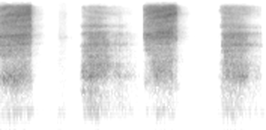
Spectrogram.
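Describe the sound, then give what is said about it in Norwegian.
Deep, forceful breaths as part of a breathing technique: a sharp inhale, then a long exhale, repeated twice in a steady rhythm with short pauses between, and no talking. “Um, du puster inn ganske dypt, og så puster du ut uten å liksom presse det.”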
